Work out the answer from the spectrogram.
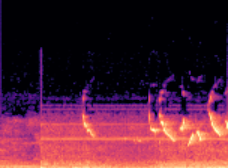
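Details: Still-untrained young oriental white-eye giving rough ngeriwik chatter: after a quiet start, a handful of high, sharp downslurred chirps in the second half, over low hum.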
